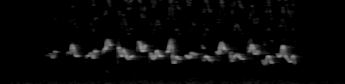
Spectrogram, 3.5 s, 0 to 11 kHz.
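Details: Night song of an Ultramarine grosbeak in the field, 25 August 2024: a clear, rapid string of some sixteen sweet, high warbled notes, each slurring up or down, spanning about two and a half seconds, then silence.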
